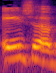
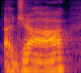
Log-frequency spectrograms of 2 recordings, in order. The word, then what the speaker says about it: Aja: aj well yeah because i don't think a lot of people realize that in asia by steely dan is spelled aj a because you look at it and looks like ajah or ajah exactly or any number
